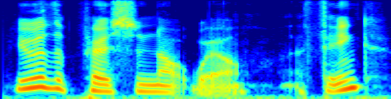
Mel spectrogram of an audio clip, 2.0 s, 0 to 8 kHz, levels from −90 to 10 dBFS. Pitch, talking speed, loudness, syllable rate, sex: 195 Hz, 245 wpm, -19 LUFS, 6.2 syllables/s, female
